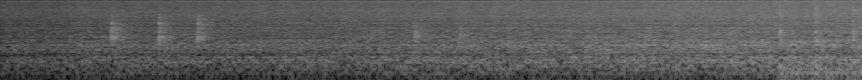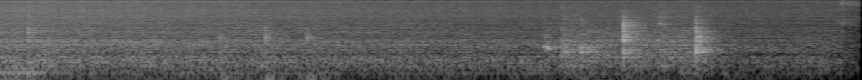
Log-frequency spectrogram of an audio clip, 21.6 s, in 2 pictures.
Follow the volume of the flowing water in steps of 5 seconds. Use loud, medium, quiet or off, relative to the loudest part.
medium, loud, loud, medium, medium.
